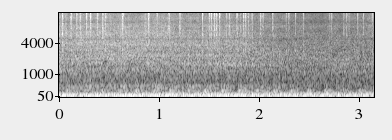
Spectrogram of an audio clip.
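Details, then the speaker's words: Pontiac GXP after going mudding, driven by owner's friend: steady low engine drone with a faint regular pulse about four times a second; noise from the front, annoying but minor per owner, cause unconfirmed, repair scheduled. "that sounds bad but it's really not that bad it's just an annoying noise but it is getting fixed"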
